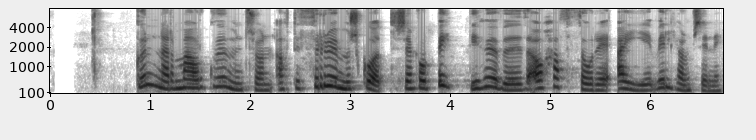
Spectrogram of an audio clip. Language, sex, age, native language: Icelandic, female, 30-39, Icelandic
